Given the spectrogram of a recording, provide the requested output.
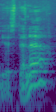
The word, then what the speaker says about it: Steiner: ironisaient un peu sur George Steiner ou Steiner comme le prononcit son nom lui il aimait le proncer la française Stiner euh et Steiner dans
